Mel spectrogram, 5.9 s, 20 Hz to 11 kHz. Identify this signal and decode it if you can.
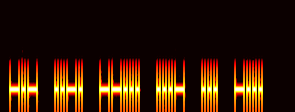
Morse code, heard as a keyed tone, about 19 wpm, spaced as for 14 wpm, 700 Hz. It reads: KF7VSB
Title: 200 Lesson 32g - Letter k - Call Signs 20wpm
